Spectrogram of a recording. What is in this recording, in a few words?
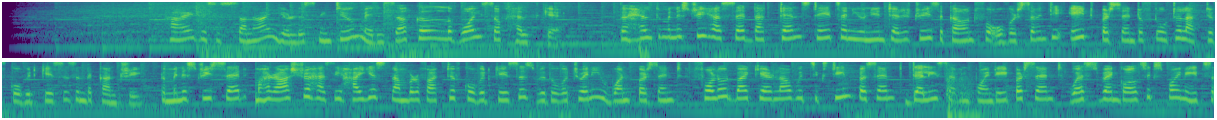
english news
